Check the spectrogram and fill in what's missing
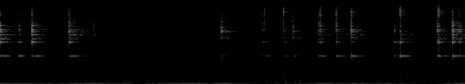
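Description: Long nails tap and scratch a hollow, empty mercury glass candle holder, a gold-speckled glass hurricane cup resting on a wrought iron stand. It makes a quiet series of short, bright glassy clinks centered near 2.8 kHz that die away almost instantly, with soft scratchy noise between the taps and almost no low end.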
